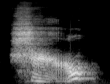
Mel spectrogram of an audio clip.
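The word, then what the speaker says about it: 好: a try late great the second group will have au again the white of her mouth to pronounce ow and a good in Chinese is how how it's your turn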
